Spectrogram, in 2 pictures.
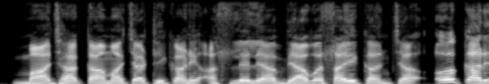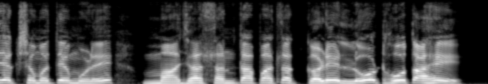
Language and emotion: Marathi, angry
